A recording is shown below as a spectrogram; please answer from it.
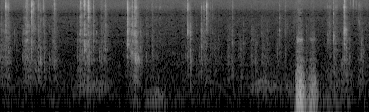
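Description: A fingertip and nail tap and scratch a clear, hollow, air-filled plastic air-cushion packaging pillow lying flat on a table. The result is a quiet series of light clicks and soft scratchy rustles with a dull low body. Near the six-second mark comes one louder, deeper thump.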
